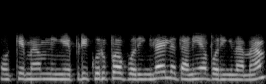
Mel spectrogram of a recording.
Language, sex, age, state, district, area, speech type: Tamil, female, 30-45, Tamil Nadu, Pudukkottai, rural, conversation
